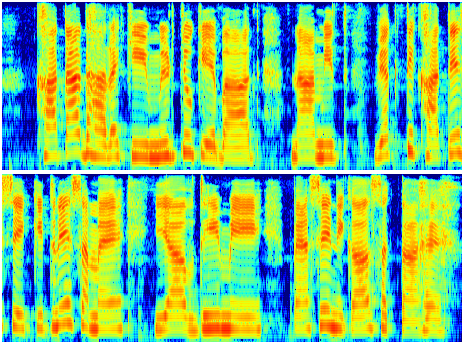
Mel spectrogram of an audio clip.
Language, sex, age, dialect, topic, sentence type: Hindi, female, 18-24, Garhwali, banking, question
